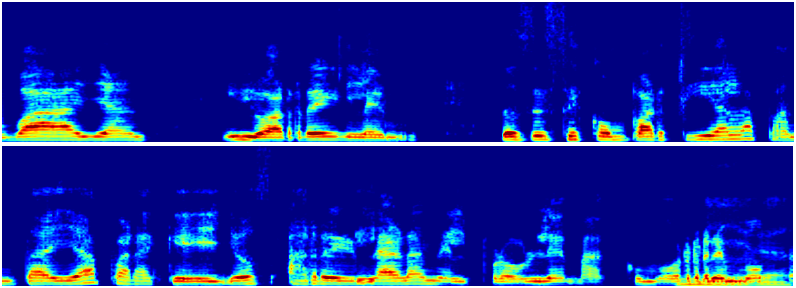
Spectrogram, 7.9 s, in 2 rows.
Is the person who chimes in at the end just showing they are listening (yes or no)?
yes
